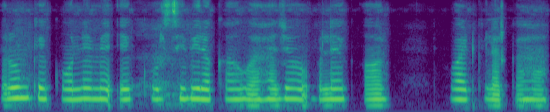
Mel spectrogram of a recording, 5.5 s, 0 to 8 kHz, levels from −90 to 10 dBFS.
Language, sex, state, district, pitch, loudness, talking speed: Hindi, female, Jharkhand, Garhwa, 235 Hz, -18 LUFS, 185 wpm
